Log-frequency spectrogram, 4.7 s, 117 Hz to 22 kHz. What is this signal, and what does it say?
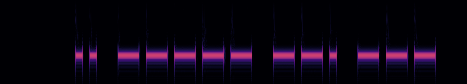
Morse code, heard as a keyed tone, about 17 wpm, 700 Hz. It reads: I0GO
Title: DXCC-100 Call Signs - 4 Characters - 17wpm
